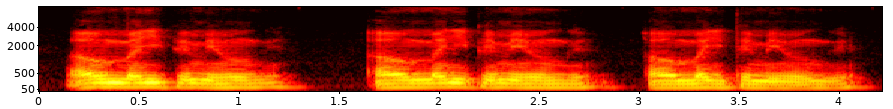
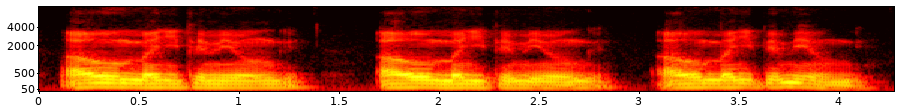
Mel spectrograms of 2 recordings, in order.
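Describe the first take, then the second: The two takes are said the same way.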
